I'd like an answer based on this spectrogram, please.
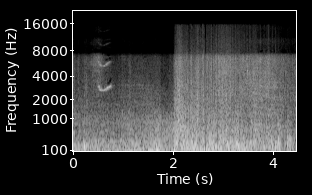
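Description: Truck running down the road, then about two seconds in a sudden loud crash as the semi truck's windshield is struck and shatters, followed by about two seconds of noisy clattering.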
